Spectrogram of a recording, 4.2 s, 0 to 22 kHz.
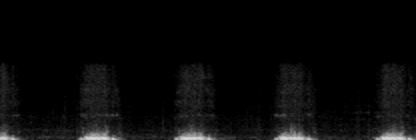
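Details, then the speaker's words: Degenerative aortic stenosis in an older patient: regular harsh, rasping systolic ejection murmurs at about 60 a minute, loudest at the aortic area and radiating to the apex (mitral area). "This is what we hear in an old patient with a degenerative aortic valve with maximum intensity of the murmur on the aortic area. So this is a classical finding in a degenerative aortic stenosis of an old patient."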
